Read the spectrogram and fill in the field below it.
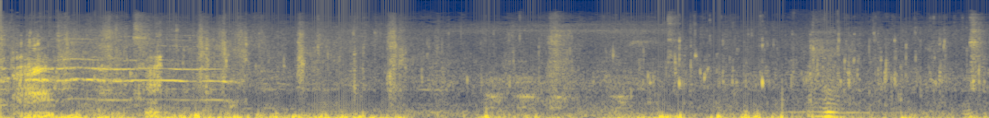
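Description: Puppies whine and yelp in high voices.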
